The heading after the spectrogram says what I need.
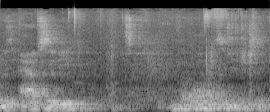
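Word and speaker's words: Abcde: day her name was absidy thought oh that's an interesting name heard anything like that before how do you spell that say like a b c d abses what you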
